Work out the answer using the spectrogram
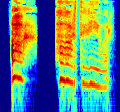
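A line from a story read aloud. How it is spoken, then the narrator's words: Languid sigh, maiden. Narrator (Russian): Томно вздохнула одна из дев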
